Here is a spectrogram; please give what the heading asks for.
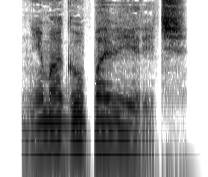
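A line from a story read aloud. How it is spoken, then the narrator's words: Glum. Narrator (Russian): уныло проговорил человек, которого я и не заметил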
